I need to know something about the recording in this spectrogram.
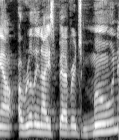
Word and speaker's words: Mxxn: Moon, it's spelled MXXN and Reframe.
